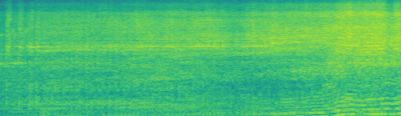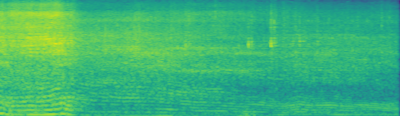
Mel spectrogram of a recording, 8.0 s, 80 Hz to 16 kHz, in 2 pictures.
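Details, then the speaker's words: 2000 Suzuki RM125 two-stroke, before rejetting: raspy revs climb and fall with a blubbery uneven edge; still feels a little rich, owner suspects jetting set for a different silencer, not confirmed. "kind of feels like it's still running a little rich but we'll be back"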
